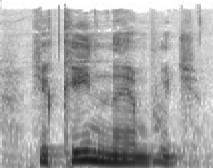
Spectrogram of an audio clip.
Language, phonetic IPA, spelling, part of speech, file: Ukrainian, [jɐˈkɪi̯ ˈnɛbʊdʲ], який-небудь, determiner, Uk-який-небудь.ogg
- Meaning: some, a certain (unspecified or unknown)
